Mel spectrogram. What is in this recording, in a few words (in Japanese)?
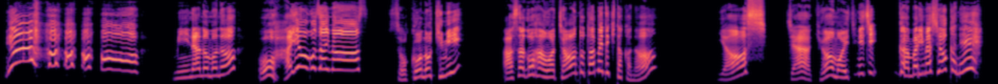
genki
